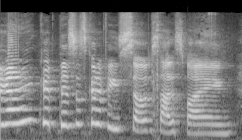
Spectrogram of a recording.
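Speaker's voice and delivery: very high, laughing put-on voice; giddy mock teen squeal; laughing mock naive voice. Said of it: "I was like".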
